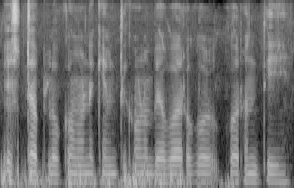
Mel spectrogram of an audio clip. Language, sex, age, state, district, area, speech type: Odia, male, 18-30, Odisha, Malkangiri, urban, spontaneous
